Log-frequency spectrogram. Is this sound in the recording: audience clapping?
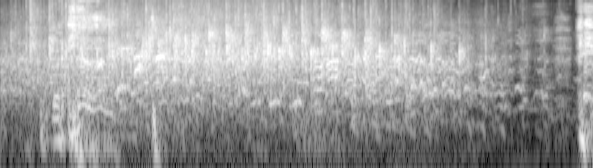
yes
